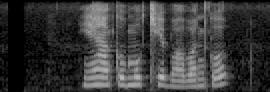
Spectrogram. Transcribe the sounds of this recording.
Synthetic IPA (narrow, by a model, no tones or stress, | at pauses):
jʌɦãkomukʰjʌbʱʌbʌnko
